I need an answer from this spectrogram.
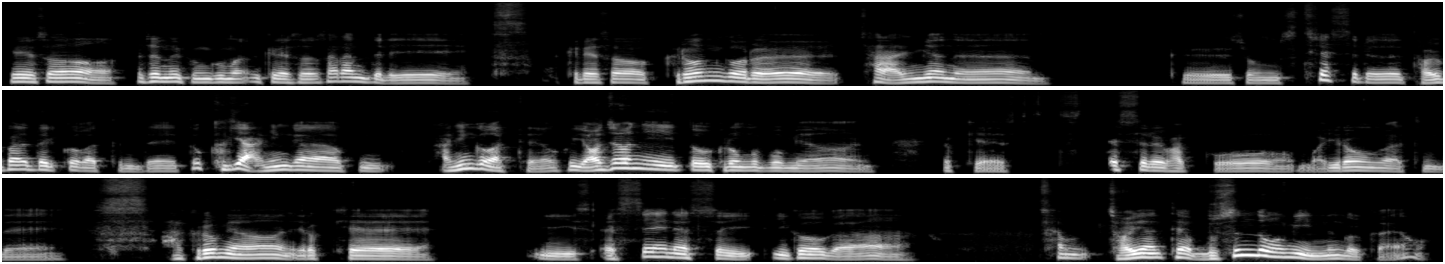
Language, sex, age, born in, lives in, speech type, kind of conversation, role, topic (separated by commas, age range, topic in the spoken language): Korean, male, 55-59, South Korea, United States, conversation, podcast, host, 소셜 미디어가 기분에 어떤 영향을 미치나요?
